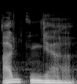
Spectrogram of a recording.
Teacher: A J next to a palatal nasal sound.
